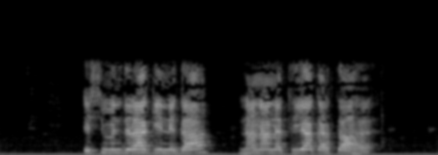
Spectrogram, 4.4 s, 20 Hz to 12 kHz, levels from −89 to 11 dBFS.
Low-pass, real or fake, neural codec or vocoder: 7.2 kHz; real; none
